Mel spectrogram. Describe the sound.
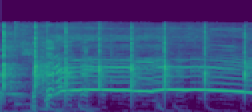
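Scattered hand claps from a small audience welcoming a comedian at a comedy show, sounding as a handful of sharp, irregular claps under a sustained cheering voice.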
